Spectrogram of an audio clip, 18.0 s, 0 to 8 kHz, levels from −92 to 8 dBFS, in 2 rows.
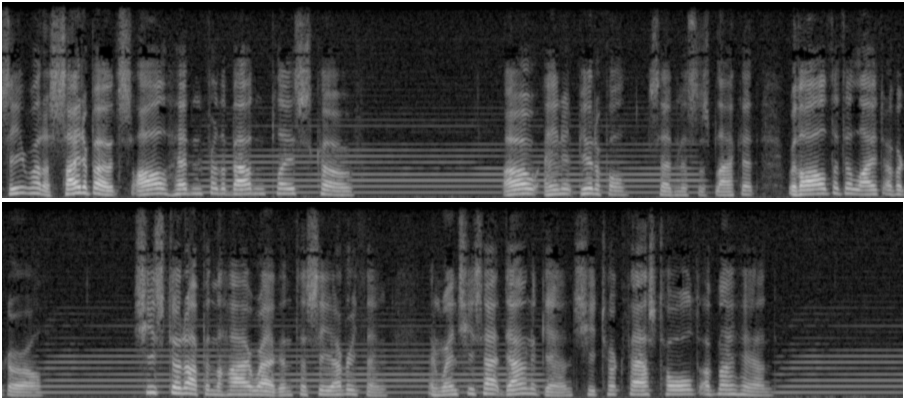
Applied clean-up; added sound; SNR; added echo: none; Wind instrument, woodwind instrument; 18 dB; none.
